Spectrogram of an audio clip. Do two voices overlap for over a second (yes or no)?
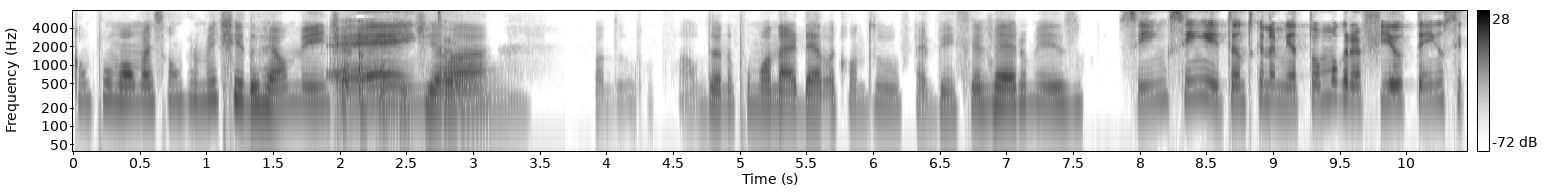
yes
